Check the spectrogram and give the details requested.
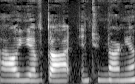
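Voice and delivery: ordinary delivery

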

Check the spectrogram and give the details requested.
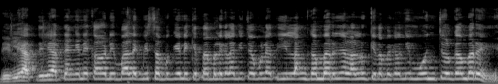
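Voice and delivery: high, fast pitchman sales patter.

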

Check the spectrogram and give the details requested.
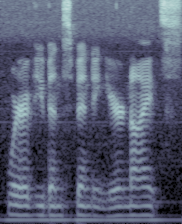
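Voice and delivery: normal talking voice

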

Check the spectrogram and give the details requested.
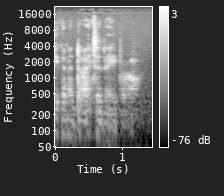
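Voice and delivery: barely audible whisper, very close in. Telling how a mate once leaned in to whisper in their ear: retelling a whisper in the ear. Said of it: "he whispered in my ear one time".

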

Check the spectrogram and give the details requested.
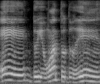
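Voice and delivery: very loud, high, exaggerated Spanish accent.

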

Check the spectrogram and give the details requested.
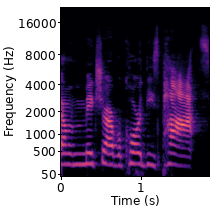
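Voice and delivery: put-on strong Boston accent, laid on. Speaker quotes a man who barely talks, strong Boston accent. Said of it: "The strongest Boston accent I've ever heard".

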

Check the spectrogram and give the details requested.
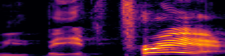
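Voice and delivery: sudden, very loud, full-throated yell. Making a point to another speaker in conversation, yelling. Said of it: "I didn't mean to yell".

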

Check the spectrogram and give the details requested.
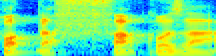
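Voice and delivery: ordinary talk, nothing marked

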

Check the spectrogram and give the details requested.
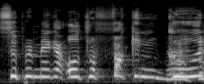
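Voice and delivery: put-on excited gush. Retelling how a line cook answers a greeting: imitating an excited line cook. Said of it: "so excited. He's like".

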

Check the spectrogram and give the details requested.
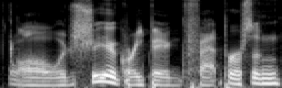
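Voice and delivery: low, very slow voice, every word drawn out. Joking that a honey throat recalls a film villain: Buffalo Bill voice. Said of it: "It makes you think of Buffalo Bill".

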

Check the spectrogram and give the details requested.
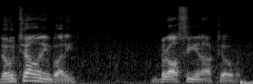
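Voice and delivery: ordinary delivery

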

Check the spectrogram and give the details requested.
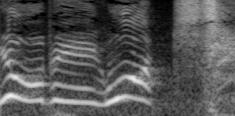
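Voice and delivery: squeaky, very high cartoon voice. Recapping a show scene, voicing the machine in a Mickey Mouse voice. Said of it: "The machine is Mickey Mouse!".

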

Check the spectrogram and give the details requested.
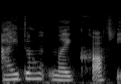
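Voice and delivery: normal talking voice

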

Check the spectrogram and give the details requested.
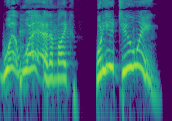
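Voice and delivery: loud high-pitched yelling.

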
